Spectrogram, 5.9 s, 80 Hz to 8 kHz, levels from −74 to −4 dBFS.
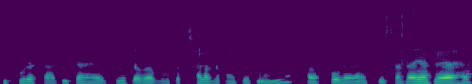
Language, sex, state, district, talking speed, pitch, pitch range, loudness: Hindi, female, Bihar, Purnia, 195 wpm, 185 Hz, 175-195 Hz, -33 LUFS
